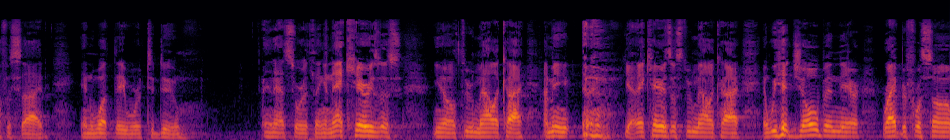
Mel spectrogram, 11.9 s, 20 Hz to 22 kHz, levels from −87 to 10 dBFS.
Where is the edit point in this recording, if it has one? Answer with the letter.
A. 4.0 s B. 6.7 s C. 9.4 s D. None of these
D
